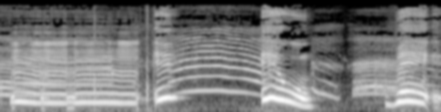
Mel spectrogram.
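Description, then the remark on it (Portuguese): A baby cries loudly in several drawn-out, wavering wails with brief catches of breath between them, rising and falling in pitch, as the baby boy is rocked by his mother in a house on a narrow street in Nguva. “Ao aproximar-se da casa, numa rua estreita, Tampa ouve o choro de um bebê.”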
